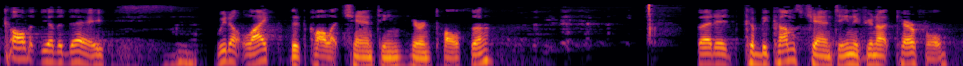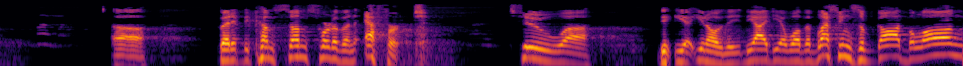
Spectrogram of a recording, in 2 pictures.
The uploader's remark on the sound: Recorded at Healing Grace Church in Tulsa, OK February 25, 2013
